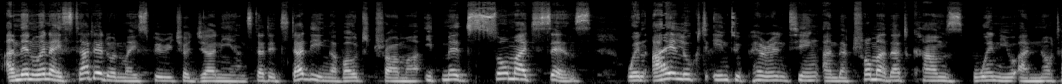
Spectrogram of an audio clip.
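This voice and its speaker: A woman's voice: lowish voice, a little mellow. A woman in her forties, raised in Uganda, speaking earnestly and reflectively as an interview guest about parenting, drawing out words for emphasis. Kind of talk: conversational interview storytelling.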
